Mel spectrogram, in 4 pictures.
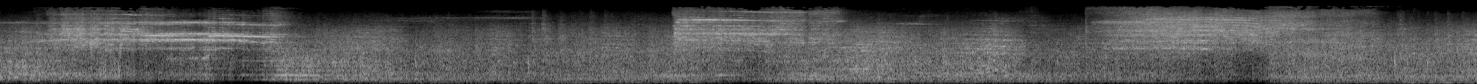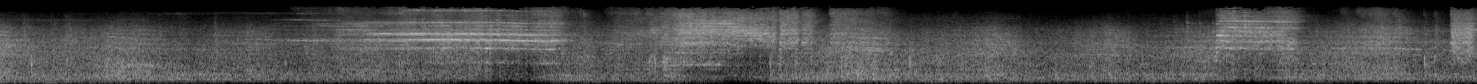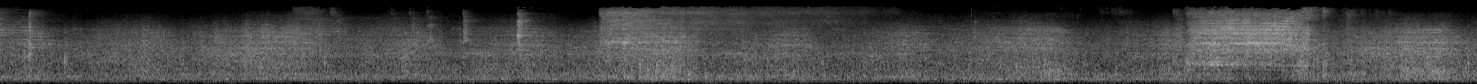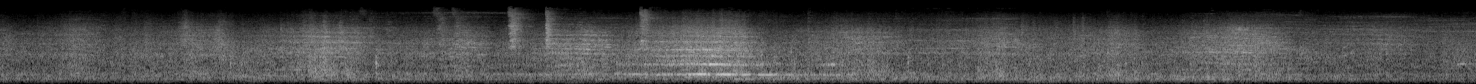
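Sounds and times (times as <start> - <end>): train wheels squealing: 0.0 - 3.2, 6.7 - 13.8, 17.5 - 23.7, 26.8 - 29.6, 35.5 - 36.6, 41.4 - 42.8, 48.7 - 54.5
train rolling noise: 0.0 - 59.0.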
